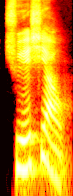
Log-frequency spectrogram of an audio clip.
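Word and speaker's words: 学校: চার number tone হ্যাঁ শুয়েটা দুই নাম্বার টোন শিয়াওটা হচ্ছে চার নাম্বার টোন সো শুয়ে শিয়াও শুয়ে শিয়া মানে স্কুল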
